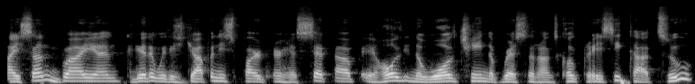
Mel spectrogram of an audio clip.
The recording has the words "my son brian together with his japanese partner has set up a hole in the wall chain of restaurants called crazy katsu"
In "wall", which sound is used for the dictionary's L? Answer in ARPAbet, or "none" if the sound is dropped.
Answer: L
